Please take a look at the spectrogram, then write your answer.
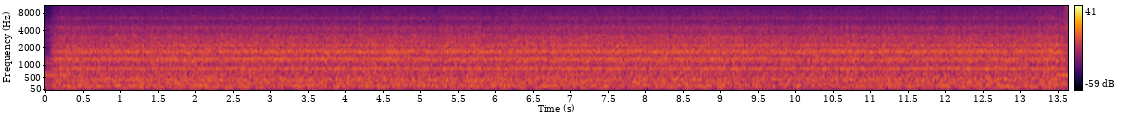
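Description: Machine cutting a metal sphere for a measurement fixture, taking razor-thin shavings off the surface; a steady, dense mechanical whirr with a ratcheting texture runs loud and unbroken throughout.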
